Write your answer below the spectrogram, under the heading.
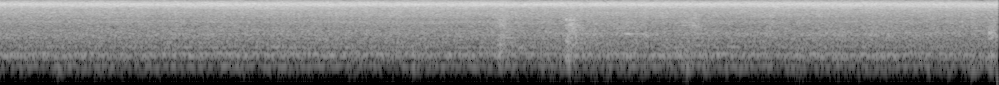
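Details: Steady buzzing of Japanese honey bees fanning on a hot day, low hum and high hiss running together, broken only by a couple of soft clicks.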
